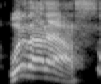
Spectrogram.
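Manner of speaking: playful laughing catcall; laughing tease. Retold or imitated. Wife teasing husband at the door, laughing. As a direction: tease him through a laugh. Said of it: "I'll back up and go".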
